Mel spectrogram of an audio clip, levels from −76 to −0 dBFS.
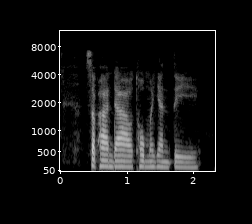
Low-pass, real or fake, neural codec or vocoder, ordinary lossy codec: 7.2 kHz; real; none; AAC, 48 kbps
